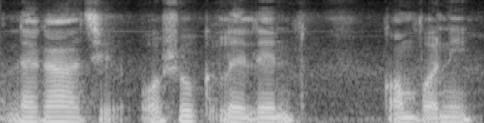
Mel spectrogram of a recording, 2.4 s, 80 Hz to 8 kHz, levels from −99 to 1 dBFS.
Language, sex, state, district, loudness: Bengali, male, Tripura, West Tripura, -19 LUFS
